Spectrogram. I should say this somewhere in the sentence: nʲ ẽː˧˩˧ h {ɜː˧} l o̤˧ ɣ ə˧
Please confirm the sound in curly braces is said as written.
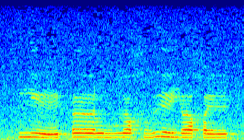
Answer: yes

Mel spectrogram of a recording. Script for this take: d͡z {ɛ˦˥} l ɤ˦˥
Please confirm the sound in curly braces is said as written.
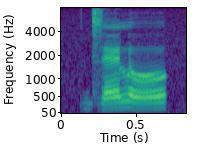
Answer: yes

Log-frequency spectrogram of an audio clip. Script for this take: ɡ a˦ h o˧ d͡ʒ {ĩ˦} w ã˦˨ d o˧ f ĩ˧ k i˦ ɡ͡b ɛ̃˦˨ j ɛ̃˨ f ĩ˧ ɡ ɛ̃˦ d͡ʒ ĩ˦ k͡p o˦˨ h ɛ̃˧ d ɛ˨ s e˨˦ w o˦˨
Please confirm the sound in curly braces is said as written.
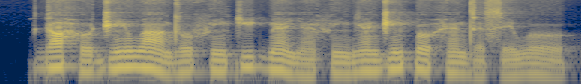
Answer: yes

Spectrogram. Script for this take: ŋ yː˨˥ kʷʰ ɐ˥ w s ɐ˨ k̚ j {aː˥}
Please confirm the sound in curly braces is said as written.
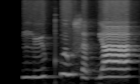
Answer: yes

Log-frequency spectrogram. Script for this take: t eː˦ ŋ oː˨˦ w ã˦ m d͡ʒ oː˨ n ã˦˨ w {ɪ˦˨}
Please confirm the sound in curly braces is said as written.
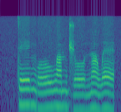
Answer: no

